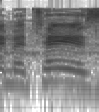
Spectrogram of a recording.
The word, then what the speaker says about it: Matea: And the good thing is, like I said, I told the PA announcer who had been mispronouncing Danny Matea's name, I told him it's pronounced Matea, so we'll give him another shot.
